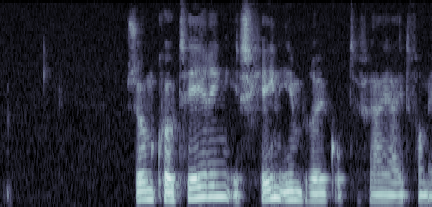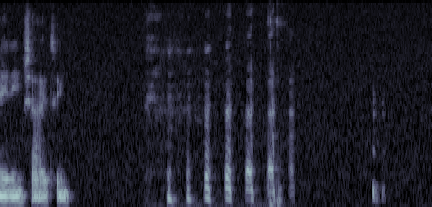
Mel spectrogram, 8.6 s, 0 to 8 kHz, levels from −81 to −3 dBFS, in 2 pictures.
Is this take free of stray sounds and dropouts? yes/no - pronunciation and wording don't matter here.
no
